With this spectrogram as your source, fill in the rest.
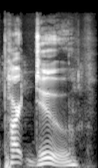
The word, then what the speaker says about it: part deux: He did a part deux. I'll pronounce it right because Manu's here.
